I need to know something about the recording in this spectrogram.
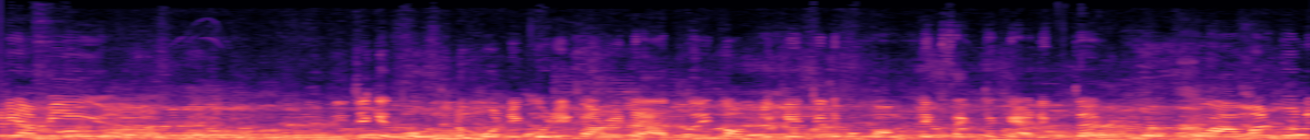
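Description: Speech: a woman talking to reporters, with the chatter of other people around her.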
